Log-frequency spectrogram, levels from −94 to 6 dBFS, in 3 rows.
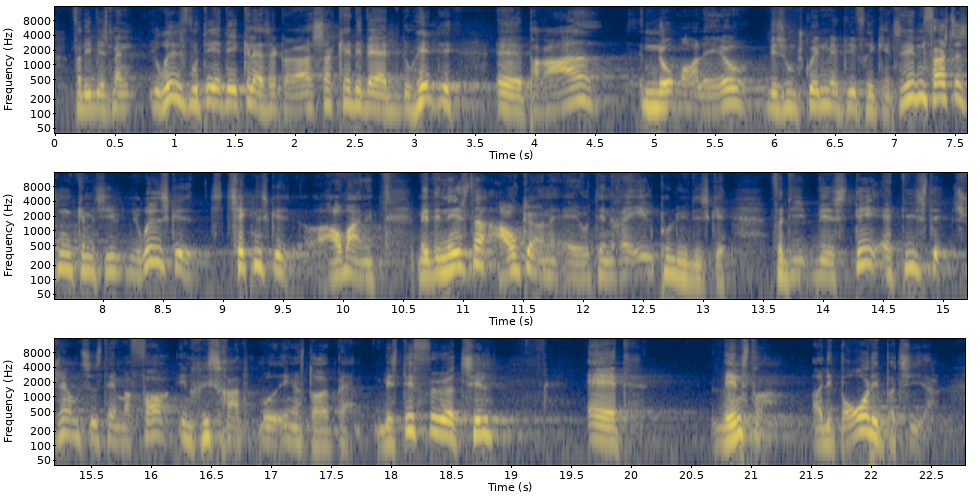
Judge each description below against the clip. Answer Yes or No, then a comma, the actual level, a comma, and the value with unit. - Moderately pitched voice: Yes, medium, 145 Hz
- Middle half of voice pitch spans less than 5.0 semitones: No, wide, 5.5 semitones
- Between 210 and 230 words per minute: No, average, 195 wpm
